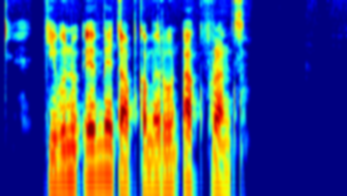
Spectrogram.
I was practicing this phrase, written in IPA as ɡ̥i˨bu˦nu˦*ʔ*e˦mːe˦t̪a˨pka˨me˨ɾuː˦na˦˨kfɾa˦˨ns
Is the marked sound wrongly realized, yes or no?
no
